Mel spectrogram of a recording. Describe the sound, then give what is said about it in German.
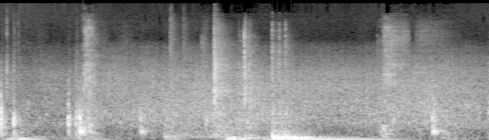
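Someone rattles the handle of a locked door on a fishing boat converted into a pirate ship for filming: a series of irregular metallic clicks and clunks with a few dull thuds, spread over several seconds with no voices. “Ah, verschlossen. Seltsam.”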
